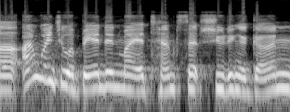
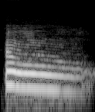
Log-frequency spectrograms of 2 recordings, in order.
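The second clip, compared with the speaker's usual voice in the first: ordinary delivery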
